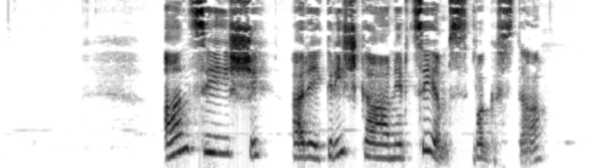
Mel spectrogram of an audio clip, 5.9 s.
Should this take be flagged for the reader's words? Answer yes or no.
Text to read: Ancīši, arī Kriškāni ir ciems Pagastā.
no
